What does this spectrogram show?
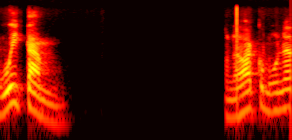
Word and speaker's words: vitam: ellos no decían vitam, ellos decían witam.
